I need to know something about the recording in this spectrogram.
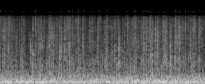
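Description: Funeral pyre fire burning steadily: a continuous low rumble of flames with scattered faint crackles.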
